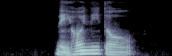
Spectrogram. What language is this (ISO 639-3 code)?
yue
